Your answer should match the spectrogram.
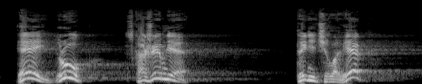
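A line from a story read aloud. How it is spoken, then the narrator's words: Tiger shouting. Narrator (Russian): тигр крикнул верблюду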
